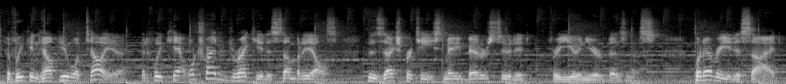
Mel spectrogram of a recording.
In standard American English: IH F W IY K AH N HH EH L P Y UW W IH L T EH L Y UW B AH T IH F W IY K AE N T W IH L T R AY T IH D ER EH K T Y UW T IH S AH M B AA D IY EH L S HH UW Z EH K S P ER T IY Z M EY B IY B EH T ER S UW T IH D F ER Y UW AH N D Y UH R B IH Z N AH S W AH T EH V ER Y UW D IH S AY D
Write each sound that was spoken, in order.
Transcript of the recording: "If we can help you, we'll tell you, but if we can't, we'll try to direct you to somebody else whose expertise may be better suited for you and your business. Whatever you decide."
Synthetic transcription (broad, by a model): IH F W IY K AH N HH EH L P Y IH W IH L T EH L Y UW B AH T IH F W IY K AE N T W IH L T R AY T IH D ER EH K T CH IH T IH S AH M B AA D IY EH L S HH UW Z EH K S P ER T IY Z M EY B IY B EH T ER S UW T IH D F ER Y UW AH N Y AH R B IH Z N AH S W AH T EH V ER Y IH D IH S AY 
